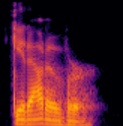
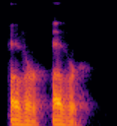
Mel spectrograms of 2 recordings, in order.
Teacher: Now we need the V sound in of because we don't pronounce the H in her.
